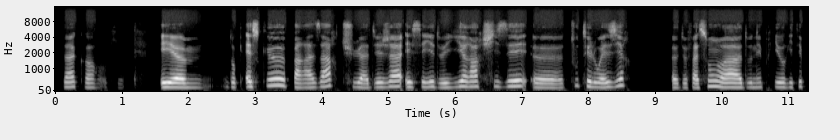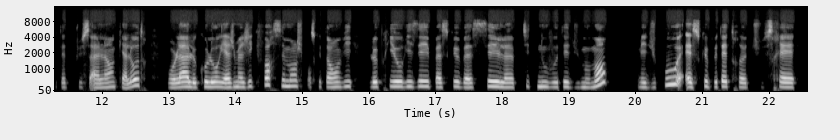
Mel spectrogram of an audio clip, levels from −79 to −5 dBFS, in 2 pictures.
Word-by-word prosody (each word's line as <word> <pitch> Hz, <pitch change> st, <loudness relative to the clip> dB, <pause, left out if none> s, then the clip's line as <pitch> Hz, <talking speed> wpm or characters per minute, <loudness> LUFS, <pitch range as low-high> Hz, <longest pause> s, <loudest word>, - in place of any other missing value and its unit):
D'accord, 205 Hz, -3 st, -5 dB
OK 170 Hz, -, -35 dB, 0.6 s
et 200 Hz, 0 st, +9 dB
hem, 180 Hz, -2 st, +6 dB, 0.3 s
donc 200 Hz, -2 st, -11 dB
est-ce 215 Hz, 0 st, +7 dB
que, 270 Hz, +1 st, +2 dB
par 180 Hz, -2 st, -1 dB
hasard, 205 Hz, +7 st, -2 dB
tu 195 Hz, -1 st, -3 dB
as 175 Hz, -2 st, 0 dB
déjà 195 Hz, +5 st, +1 dB
essayé 205 Hz, +1 st, -1 dB
de 180 Hz, -2 st, -9 dB
hiérarchiser, 220 Hz, +3 st, 0 dB
heu, 175 Hz, -1 st, -2 dB
tous 265 Hz, -, -13 dB
tes 230 Hz, -3 st, -1 dB
loisirs, 205 Hz, +7 st, -1 dB, 0.6 s
heu, 180 Hz, -, -2 dB
de 180 Hz, 0 st, -13 dB
façon 190 Hz, +7 st, 0 dB
à 190 Hz, -1 st, +3 dB
donner 190 Hz, +1 st, -11 dB
priorité, 195 Hz, +1 st, -8 dB
peut-être, 190 Hz, -3 st, -15 dB
plus 195 Hz, -1 st, +1 dB
à 175 Hz, -1 st, -1 dB
l'un 190 Hz, +3 st, -3 dB
qu'à 210 Hz, -, -4 dB
l'autre? 275 Hz, +1 st, +1 dB, 0.3 s
Bon, 180 Hz, 0 st, -1 dB
là, 210 Hz, +3 st, +6 dB
le 190 Hz, -2 st, +1 dB
coloriage 205 Hz, -1 st, +2 dB
magique, 205 Hz, +1 st, -4 dB
forcément, 250 Hz, -4 st, -1 dB
je -, -, -7 dB
pense -, -, -3 dB
que 210 Hz, -, -19 dB
tu 205 Hz, -, -8 dB
as 200 Hz, -, +2 dB
envie 210 Hz, +3 st, -4 dB, 0.3 s
le 210 Hz, -, +2 dB
prioriser 220 Hz, +1 st, 0 dB
parce 195 Hz, -2 st, -2 dB
que, 220 Hz, -1 st, -3 dB
bah, 190 Hz, -2 st, 0 dB
c'est 220 Hz, +4 st, +3 dB
la 190 Hz, -1 st, 0 dB
petite 210 Hz, +3 st, -11 dB
nouveauté 210 Hz, -1 st, -3 dB
du 185 Hz, -1 st, -23 dB
moment, 210 Hz, -, +1 dB, 0.5 s
mais 195 Hz, -1 st, -4 dB
du 185 Hz, +1 st, -14 dB
coup, 305 Hz, -, +1 dB
est-ce 200 Hz, 0 st, +6 dB
que, 230 Hz, -, -2 dB
peut-être, 210 Hz, -1 st, -2 dB
heu, 185 Hz, -, -1 dB
tu 185 Hz, -, -15 dB
serais, 195 Hz, +2 st, +3 dB
200 Hz, 165 wpm, -25 LUFS, 190-220 Hz, 0.6 s, et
